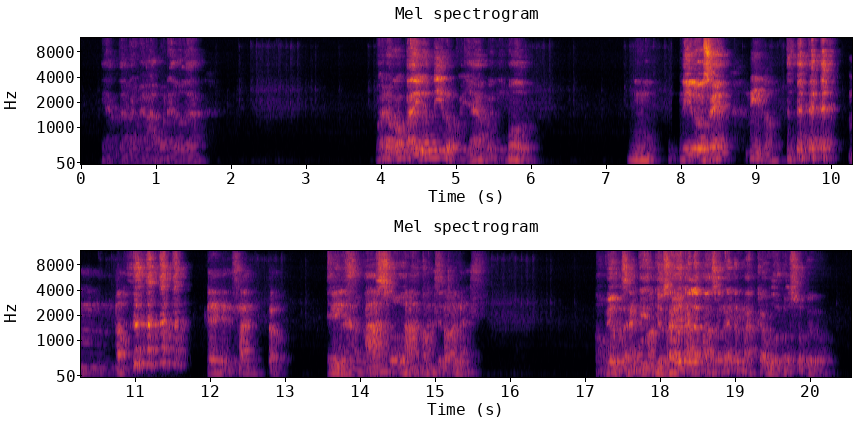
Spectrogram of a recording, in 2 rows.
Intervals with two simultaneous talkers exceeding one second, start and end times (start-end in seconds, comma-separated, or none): 13.6-15.5, 17.1-19.2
